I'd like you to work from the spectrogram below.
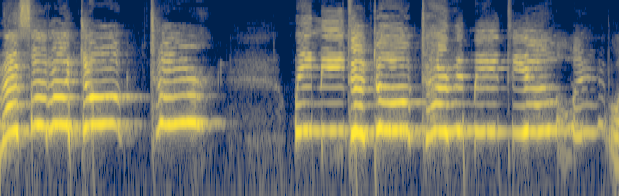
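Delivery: high, loud frantic cry for a doctor; panicked call for help. Retold or imitated. Child's foot is bleeding, high frantic shout for a doctor. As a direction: yell for help up the hills. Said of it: "And I'm going".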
